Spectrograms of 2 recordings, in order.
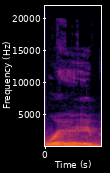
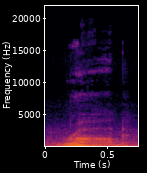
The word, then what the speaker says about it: rabe: this broccoli rob and it's not rabe it's spelled r-a-b-e but it's pronounced rob so we're going to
